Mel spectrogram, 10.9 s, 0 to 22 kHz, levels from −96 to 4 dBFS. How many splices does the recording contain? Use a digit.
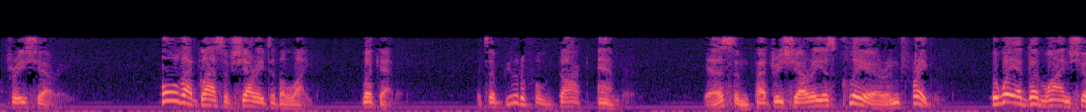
1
